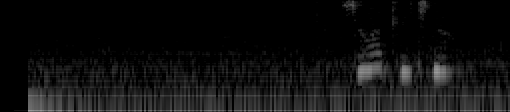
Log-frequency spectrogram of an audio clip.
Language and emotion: Russian, positive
